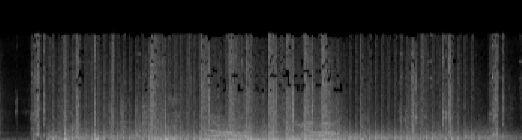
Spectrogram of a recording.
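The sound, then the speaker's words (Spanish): Gunfire in the video game Wolfenstein: The New Order, including shotgun fire, comes as a dense barrage of many rapid, overlapping shots that carries on almost without a pause. “Ahí está, lo caché con la escopeta.”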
